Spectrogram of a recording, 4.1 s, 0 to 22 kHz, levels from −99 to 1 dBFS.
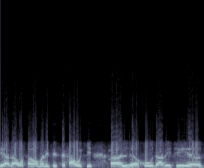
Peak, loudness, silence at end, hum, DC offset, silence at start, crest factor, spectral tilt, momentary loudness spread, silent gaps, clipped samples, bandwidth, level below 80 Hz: -16 dBFS; -27 LUFS; 0 s; none; under 0.1%; 0 s; 10 dB; -8.5 dB/octave; 5 LU; none; under 0.1%; 5.4 kHz; -64 dBFS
